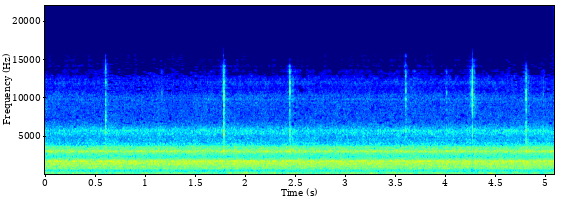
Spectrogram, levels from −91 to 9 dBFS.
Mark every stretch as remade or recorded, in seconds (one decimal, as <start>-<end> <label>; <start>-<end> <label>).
0.0-0.5 remade; 0.5-1.6 recorded; 1.6-4.6 remade; 4.6-5.1 recorded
